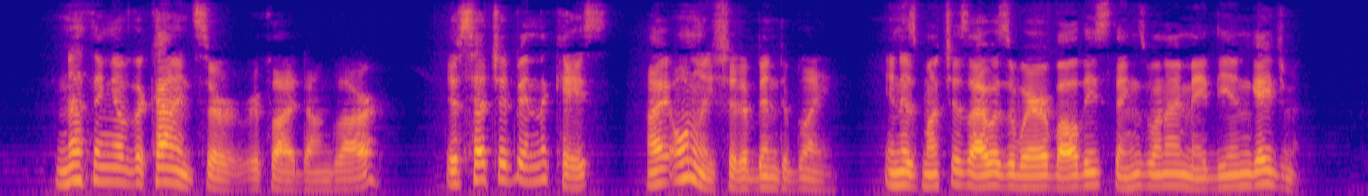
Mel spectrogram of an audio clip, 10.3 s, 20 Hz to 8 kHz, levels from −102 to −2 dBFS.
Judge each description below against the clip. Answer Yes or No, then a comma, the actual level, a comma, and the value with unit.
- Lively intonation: Yes, wide, 5.7 semitones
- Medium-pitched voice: No, low, 130 Hz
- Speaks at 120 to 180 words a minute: No, average, 200 wpm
